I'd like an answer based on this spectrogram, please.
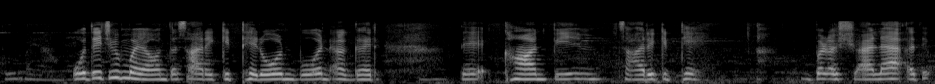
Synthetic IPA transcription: oːd̪et͡ʃbimɐjaːond̪asaːɾekɪʈʰːeɾoːnboːnɐɡəɾ | t̪ekʰaːnpiːnsaːɾekɪʈʰːe | bɐɽaʃa̰ːlɛːʔət̪e

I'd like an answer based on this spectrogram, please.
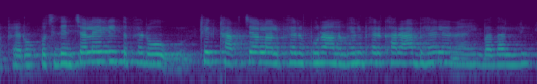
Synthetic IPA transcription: pʰeɾokut͡ʃʰd̪int͡ʃəlɛlit̪ɔpʰeɾo | ʈʰikʈʰapʰt͡ʃələlpʰeɾpuɾanbʱelpʰeɾkʰəɾabːʱelnaɦĩbəd̪əlːi

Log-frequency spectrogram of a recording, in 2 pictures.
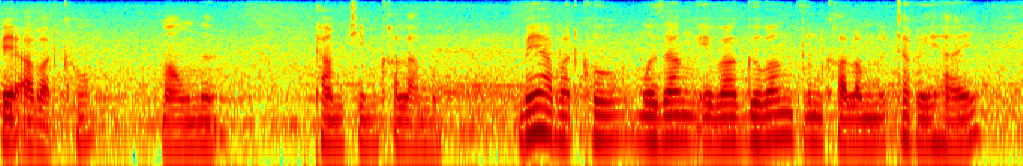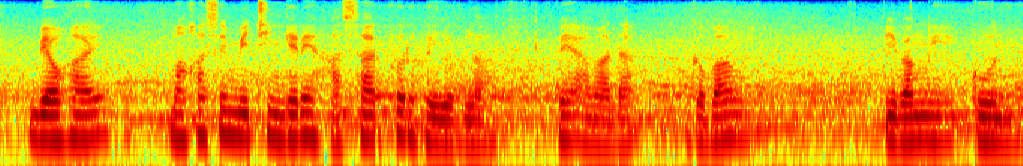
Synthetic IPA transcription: b̥eʔa̰bat̚kʰɯw | mawnɯ | tʰamtʰimkʰalamnɯ | beabat̚kʰɯwmɯzaŋeβaɡɯbaŋɡunkʰalamnɯtʰɯkʰɯjɦaj | bjawɦaj | makʰasemitʰiŋɡeɾehasaɾpʰɯɾɦɯjɯbla | beabada | ɡɯbaŋ | b̥ibaŋniɡun

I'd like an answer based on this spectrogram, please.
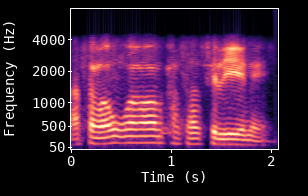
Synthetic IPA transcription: a̰samawamapʰasaseliene

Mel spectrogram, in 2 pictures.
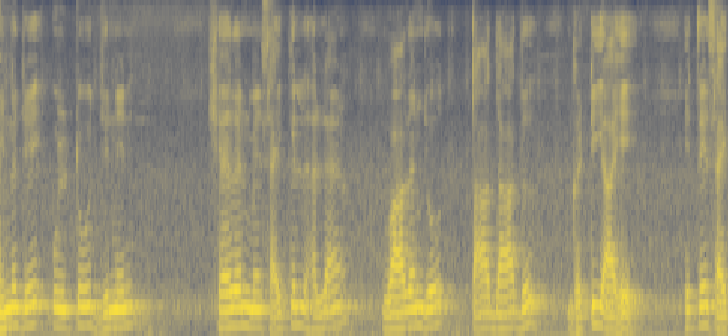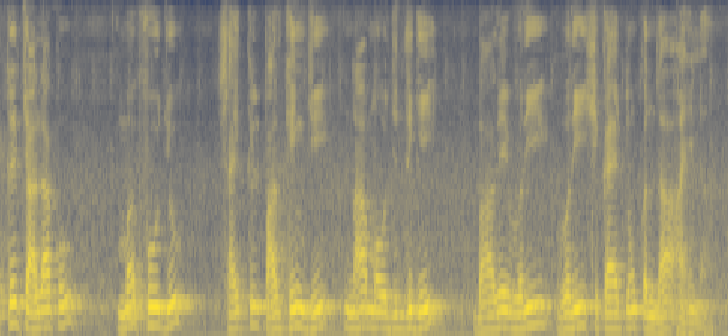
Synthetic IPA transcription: ɦɪnəd͡ʑeːʊlʈod͡ʑɪnənɪ̆ | ʃɐɦɾənɪ̆mẽsaːɪkɪlɦɐlaːɪɽ̃ʋaːɾənɪ̆d͡ʑoːt̪aːd̪aːd̪ɡʱɐʈiaːɦeː | ɦɪt̪esaːɪkɪlt͡ɕaːlaːku | mɐfʰuːd͡ʑu | saːɪkɪlpaːɾkɪ̃ŋɡd͡ʑiːnaːmɔːd͡ʑɪd̪ɪɡi | baːɾeʋɐɾiʋɐɾiʃɪkaːjt̪ũkɐ̃nd̪aa̰ːɦɪnɪ̆

